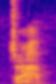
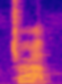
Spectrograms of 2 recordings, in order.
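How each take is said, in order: The two takes are said the same way.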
